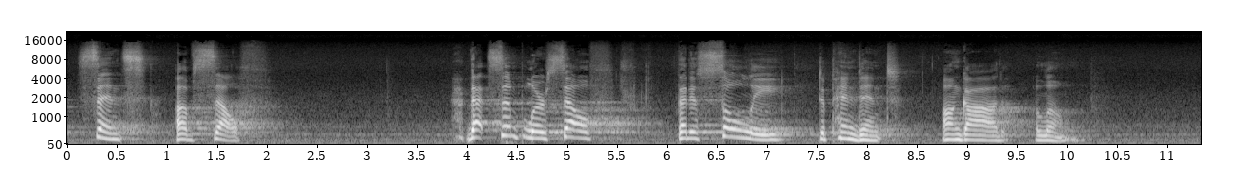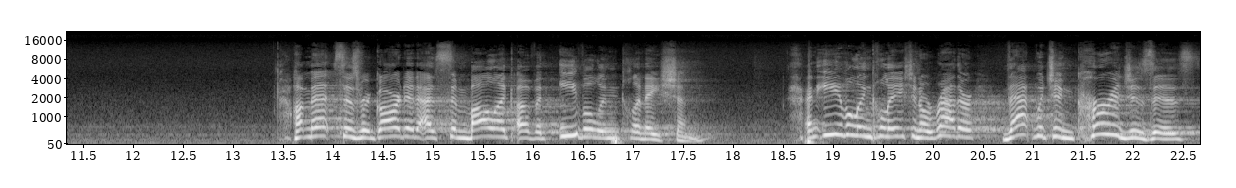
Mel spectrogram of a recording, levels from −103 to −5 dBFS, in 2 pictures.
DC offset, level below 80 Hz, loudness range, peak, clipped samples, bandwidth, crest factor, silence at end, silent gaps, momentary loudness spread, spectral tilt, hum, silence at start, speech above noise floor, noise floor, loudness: under 0.1%; -48 dBFS; 8 LU; -2 dBFS; under 0.1%; 13.5 kHz; 18 dB; 0 s; none; 15 LU; -6.5 dB/octave; none; 0 s; 30 dB; -49 dBFS; -19 LUFS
